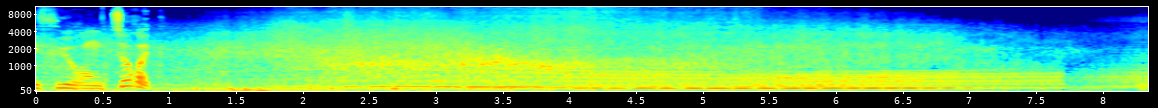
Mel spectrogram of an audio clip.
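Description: Racing car engines roar past with a steady, droning whine.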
